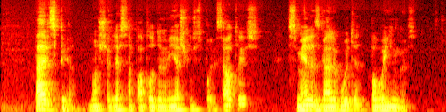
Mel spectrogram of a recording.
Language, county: Lithuanian, Vilnius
